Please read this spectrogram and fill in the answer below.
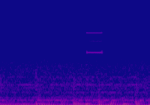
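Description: Steady low hum of an idling vehicle engine, with one short electronic beep just over a second in from a handheld breathalyser finishing its analysis of a breath sample.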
